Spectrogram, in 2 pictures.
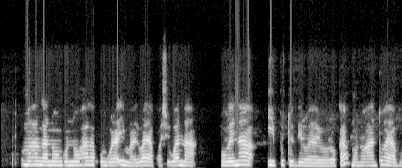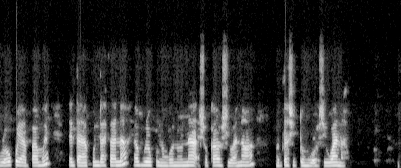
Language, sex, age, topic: Oshiwambo, female, 18-24, finance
